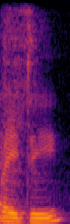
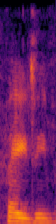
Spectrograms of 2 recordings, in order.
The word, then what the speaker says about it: Bedi: And your second husband, I may be pronouncing it wrongly, Kabir Bedi. Yes. Bedi. Bedi, very good.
